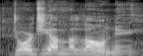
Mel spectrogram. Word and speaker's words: Giorgia Meloni: So the new Italian prime minister, I think her name is Giorgia Meloni. Yeah, say it like this. Giorgia Meloni.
